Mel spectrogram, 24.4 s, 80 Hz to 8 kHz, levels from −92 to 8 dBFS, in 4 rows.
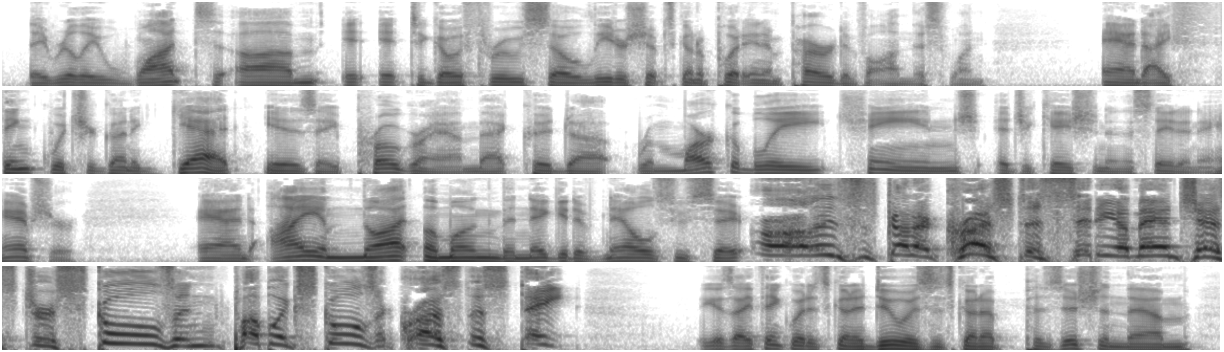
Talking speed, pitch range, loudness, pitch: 205 wpm, 100-130 Hz, -18 LUFS, 115 Hz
